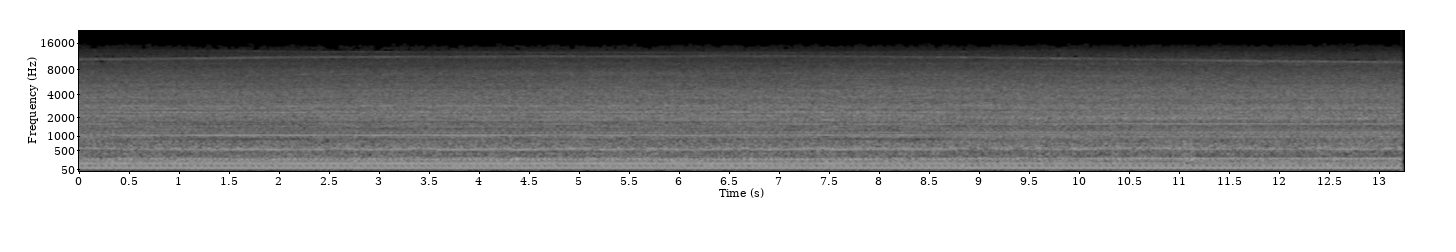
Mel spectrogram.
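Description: A heavy diesel engine rumbles steadily up close.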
